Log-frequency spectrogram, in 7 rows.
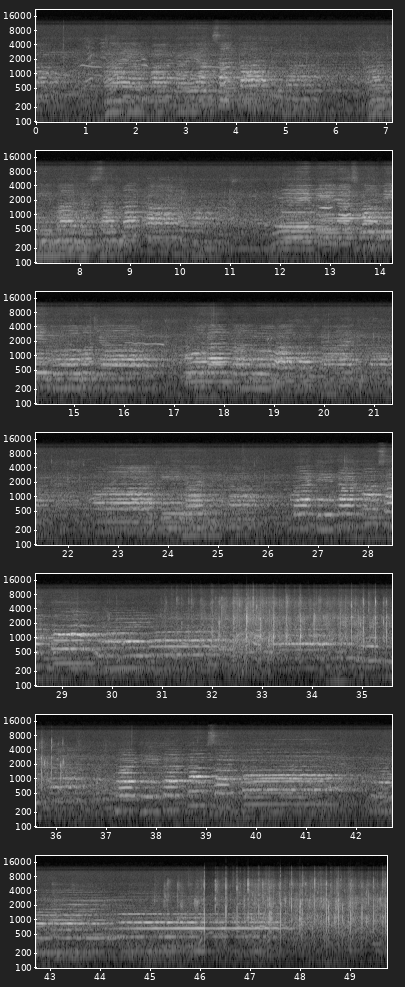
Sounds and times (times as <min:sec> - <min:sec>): Choir: 0:00.0 - 0:49.7
Female singing: 0:01.3 - 0:05.8, 0:11.8 - 0:21.5, 0:26.4 - 0:48.1.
